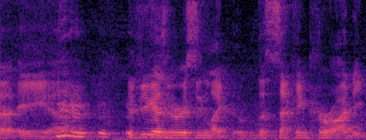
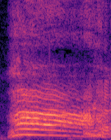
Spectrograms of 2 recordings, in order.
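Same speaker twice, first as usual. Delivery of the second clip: high loud fake lunge yell; threatening shout; 16 dB louder than usual. Woodchuck feints at the hostage, shouting. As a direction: snap a sudden "Ah!" to make him flinch. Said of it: "he shakes his fist and he goes".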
